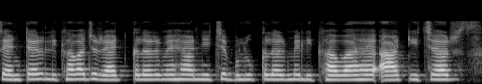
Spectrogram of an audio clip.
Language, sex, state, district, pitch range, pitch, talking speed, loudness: Hindi, female, Chhattisgarh, Sukma, 220-230 Hz, 225 Hz, 250 wpm, -16 LUFS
